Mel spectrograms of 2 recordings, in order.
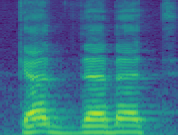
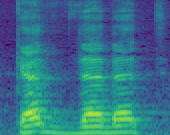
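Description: The two takes are said the same way.

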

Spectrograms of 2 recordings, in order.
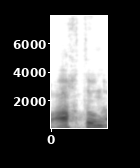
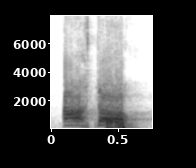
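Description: First: It is said in a calm, normal voice. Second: It is shouted in an angry, tense voice. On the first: "einmal normal" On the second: "ich schreie Achtung mit ärgerlicher Stimme"

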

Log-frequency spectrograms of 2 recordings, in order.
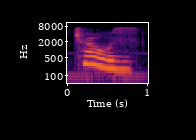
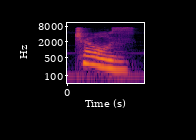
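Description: Both takes have the same delivery.

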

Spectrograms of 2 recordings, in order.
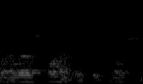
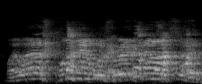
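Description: First: It is said at a soft volume. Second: It is said very loudly.

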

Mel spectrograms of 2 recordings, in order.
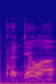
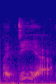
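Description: First: The name is said with an English-style pronunciation. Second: The name is said with a Spanish-style pronunciation. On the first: The name is being mispronounced by someone else. The speaker calls it wrong. "calls him Padilla" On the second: This is how the name should be said. The speaker calls it right. "instead of Padilla"

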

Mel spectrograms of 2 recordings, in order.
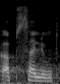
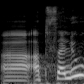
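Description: First: The word ends with a t sound. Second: The word ends on a vowel, without t. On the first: This is the established Russian form of the word. "в русском языке устоялся перевод" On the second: This is the French form of the word. "это французский вариант этого слова"

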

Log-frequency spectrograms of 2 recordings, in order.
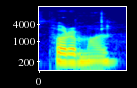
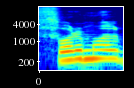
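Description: First: The name begins with a p sound. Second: The name begins with an f sound. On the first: "the Pashto pronunciation is Purmul" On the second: "they say it's Purmul"

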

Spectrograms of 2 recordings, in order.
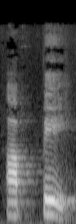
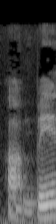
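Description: First: The final vowel is pronounced fully. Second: The final vowel is clipped off short. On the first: The speaker calls it right. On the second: The speaker calls it wrong.

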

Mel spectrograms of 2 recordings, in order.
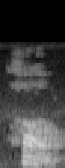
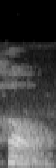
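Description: Both takes have the same delivery.

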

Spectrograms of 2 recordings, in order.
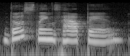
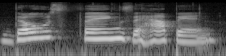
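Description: First: The sentence is said at a fast pace. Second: The sentence is said at a slow pace. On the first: "이번엔 좀 빨리 합니다" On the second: "두 번 천천히 해보겠습니다"

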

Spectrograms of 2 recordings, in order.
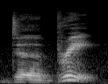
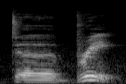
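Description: The two takes are said the same way.

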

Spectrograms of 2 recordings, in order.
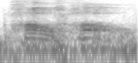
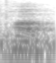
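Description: First: Both vowels sound like 'aw', a Southern pronunciation. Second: Both vowels sound like 'ah', a standard pronunciation. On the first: This is the regional way people in the South say it. The speaker calls it wrong. "we in the South say pawpaw" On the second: This is the way the word in the text is read. The speaker calls it right. "that's papa"

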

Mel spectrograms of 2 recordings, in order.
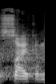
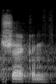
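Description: First: The name begins with a plain s sound. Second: The name begins with an sh sound. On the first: The speaker calls it right. "Sychem, not Shechem" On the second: The speaker calls it wrong. "I mispronounced that"

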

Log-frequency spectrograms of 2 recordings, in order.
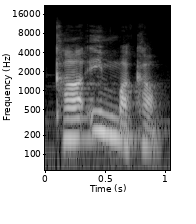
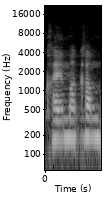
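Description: First: The first part is said as 'kaim'. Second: The first part is said as 'kay'. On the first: The speaker calls it right. "Yani valinin yerinde oturan" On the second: The speaker calls it wrong. "O kaymakam değil aslında"

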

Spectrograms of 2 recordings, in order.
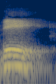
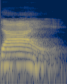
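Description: First: The vowel sounds like the one in 'day'. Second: The vowel sounds like the one in 'die'. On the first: "we say in American day" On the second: "they say die"

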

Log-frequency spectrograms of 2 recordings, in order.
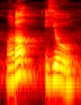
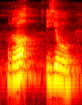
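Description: The two takes are said the same way.

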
